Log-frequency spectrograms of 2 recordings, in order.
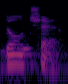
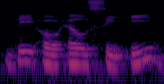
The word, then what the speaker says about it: dolce: an Italian restaurant, you say, voglio ordinare il dolce, I want to order the sweet, il dolce. It's not dolce, it's dolce, D-O-L-C-E, dolce.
